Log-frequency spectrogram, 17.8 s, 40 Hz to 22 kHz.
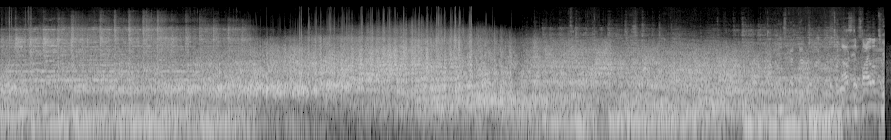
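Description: Polish Air Force F-16 jet making a high-speed pass at an air show display, a loud, continuous roaring rush that swells and fades over many seconds while an announcer talks over it.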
